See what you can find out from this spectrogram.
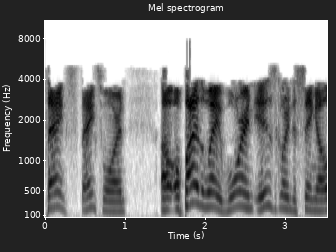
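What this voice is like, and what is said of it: Usual voice. Nothing is said of it.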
